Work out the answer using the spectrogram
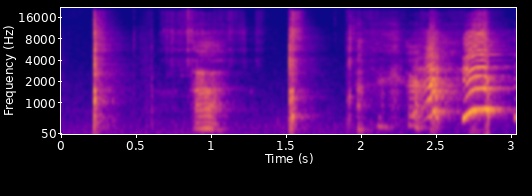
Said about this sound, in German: Ah. Hörst du das? Das ist Pupshonig.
